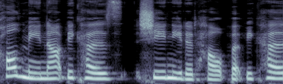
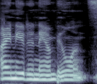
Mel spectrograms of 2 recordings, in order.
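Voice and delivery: imitated frightened elderly voice; 2 semitones lower than usual. Retelling a call from a caller: imitating a scared, shaky old man. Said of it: "it's a scared, shaky, sweet old man".

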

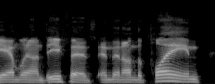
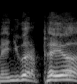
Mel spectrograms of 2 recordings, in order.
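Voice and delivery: mock yelling, pitched up and heated; 9 semitones higher, 4 dB louder than usual. Retelling a player on the bench yelling about gambling debts: imitating Kevin Garnett yelling. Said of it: "he's yelling all this stuff".

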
